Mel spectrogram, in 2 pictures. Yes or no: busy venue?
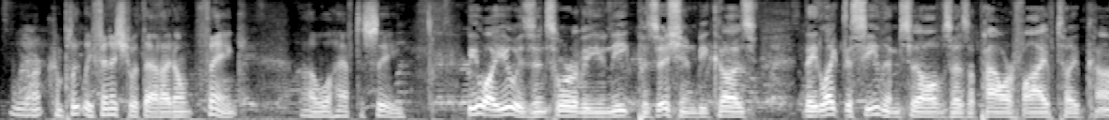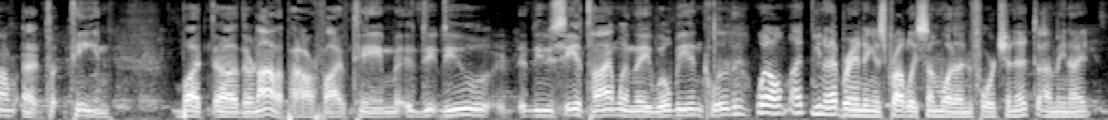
yes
